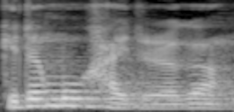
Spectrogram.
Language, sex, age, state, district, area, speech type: Manipuri, male, 30-45, Manipur, Kakching, rural, spontaneous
